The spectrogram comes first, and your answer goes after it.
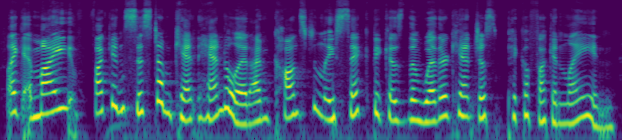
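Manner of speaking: high-pitched comic griping; exasperated rant. Real, not acted. Sick host blaming the Texas weather, exasperated high rant. Ranting about changeable weather.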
